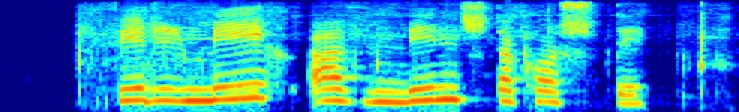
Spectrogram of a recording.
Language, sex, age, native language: Icelandic, male, 9, Icelandic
